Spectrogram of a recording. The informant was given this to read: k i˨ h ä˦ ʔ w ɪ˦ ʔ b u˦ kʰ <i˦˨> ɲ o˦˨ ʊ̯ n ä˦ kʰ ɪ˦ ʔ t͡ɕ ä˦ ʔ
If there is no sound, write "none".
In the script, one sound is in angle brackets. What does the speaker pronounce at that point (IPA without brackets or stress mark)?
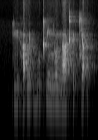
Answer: i˦˨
